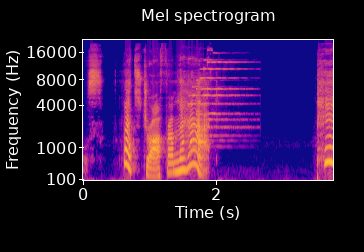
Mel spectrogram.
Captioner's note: chime sound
